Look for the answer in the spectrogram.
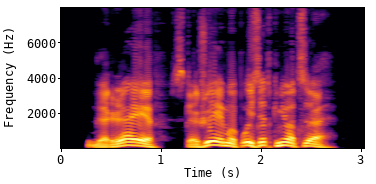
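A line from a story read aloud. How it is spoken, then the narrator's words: Shouted from a distance. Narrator (Russian): крикнул с брони ротный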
